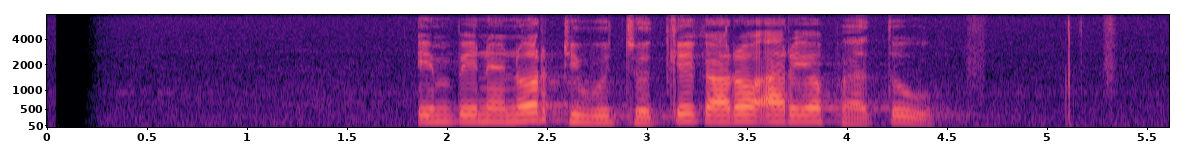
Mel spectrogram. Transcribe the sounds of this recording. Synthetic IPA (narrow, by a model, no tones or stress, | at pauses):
ʔimpinenʊrd̪̥i̤wud̥ʒ̥ṳt̪̚kekaɾoʔaɾiob̥ä̤t̪u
